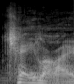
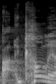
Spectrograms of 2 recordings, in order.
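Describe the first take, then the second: First: It uses the ecclesiastical Latin pronunciation. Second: It uses the classical Latin pronunciation. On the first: "Ecclesiastical Latin or church Latin might sometimes call it Caeli" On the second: "I'm using the classic Latin pronunciation"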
